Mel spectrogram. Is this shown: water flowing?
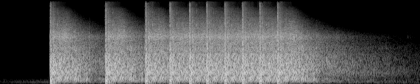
no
